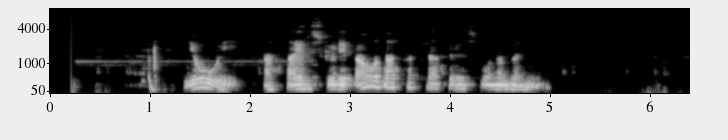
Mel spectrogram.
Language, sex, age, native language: Icelandic, male, 30-39, German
